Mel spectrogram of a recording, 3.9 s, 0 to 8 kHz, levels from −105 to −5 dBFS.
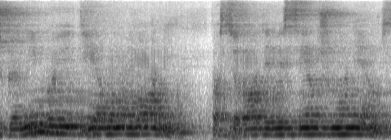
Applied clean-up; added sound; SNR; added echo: neural separator model SepFormer DNS4.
